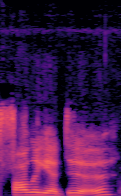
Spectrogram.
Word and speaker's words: Folie à deux: And it's not that my pronunciation is going to be perfect at all, but it is Folie Deux.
